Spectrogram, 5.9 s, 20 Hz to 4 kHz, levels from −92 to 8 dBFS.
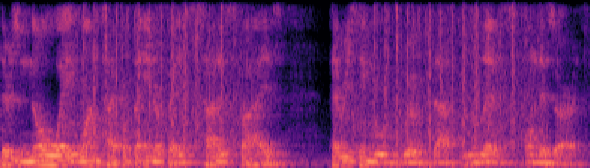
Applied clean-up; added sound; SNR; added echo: none; Bird; 14 dB; reverberation time 0.6 s.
